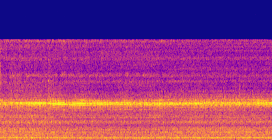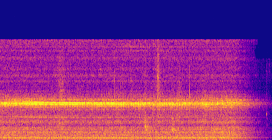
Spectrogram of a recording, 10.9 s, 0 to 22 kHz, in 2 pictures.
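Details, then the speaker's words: TP-Link TL-SX1008 8-port 10GbE switch, stock cooling fan before replacement with Noctua: steady whirring hum with tone near 450 Hz and faint high whine — loud cooling fan. "put in a knock to a fan because you know that fixes noise complaints on fans all the time and that's the complaint on this it is the fan"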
